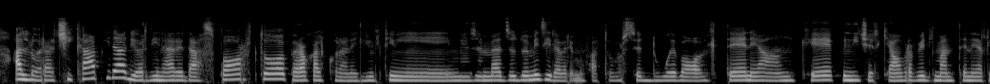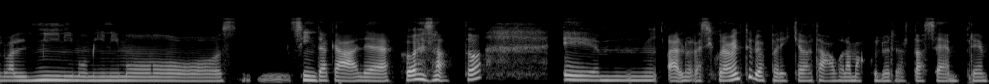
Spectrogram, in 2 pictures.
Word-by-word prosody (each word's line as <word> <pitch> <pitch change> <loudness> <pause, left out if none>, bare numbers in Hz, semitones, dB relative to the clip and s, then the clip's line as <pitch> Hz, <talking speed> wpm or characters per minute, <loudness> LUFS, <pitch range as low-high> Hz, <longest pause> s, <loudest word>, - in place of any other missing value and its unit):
Allora, 205 -5 +4
ci 230 +3 +2
capita 285 +4 +2
di 225 -7 +2
ordinare 190 0 +1
da 185 - 0
asporto, 240 +5 +1
però 195 -3 +2
calcola 190 -2 -4
negli 170 +1 -6
ultimi 180 -2 -1
mese 180 +1 -3
e - - -2
mezzo 190 0 0
2 200 +1 +1
mesi 220 +1 +3
l'avremo 170 - -5
fatto 180 - -12
forse 185 0 -4
2 185 +1 -3
volte 185 +2 -1
neanche, 185 +2 -1
quindi 195 -1 +2
cerchiamo 175 -1 -2
proprio 190 +1 -1
di 190 0 -9
mantenerlo 180 0 -2
al 180 0 +1
minimo 190 -1 +4
minimo 175 -2 -1
s 165 - -10 0.2
mhmm, 120 - -12
sindacale 180 -4 +3
ecco 180 +4 +2
esatto. 220 - +3 0.8
Ehm, 190 -2 0
allora 170 +1 +1
sicuramente 215 - +3
lui - - +4
apparecchia 175 -2 -3
la 170 - -5
tavola, 170 +1 -2
ma 170 -1 -4
quello 170 -1 -7
in 170 - -3
realtà 170 0 -5
sempre. 170 +1 -4
185 Hz, 140 wpm, -29 LUFS, 175-195 Hz, 0.8 s, Allora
